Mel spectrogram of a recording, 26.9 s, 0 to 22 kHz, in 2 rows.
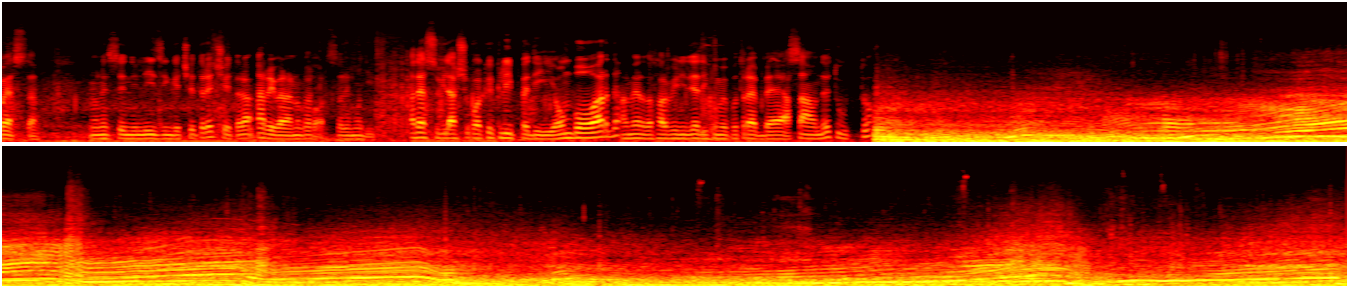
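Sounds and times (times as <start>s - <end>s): car engine accelerating: 8.7s - 26.9s
exhaust crack on upshift: 8.7s - 26.9s.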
